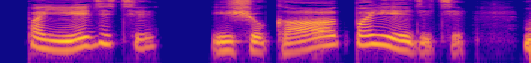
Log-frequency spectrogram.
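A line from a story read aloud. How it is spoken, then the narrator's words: Slow, insistent repeating. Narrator (Russian): медленно и настойчиво повторял врач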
